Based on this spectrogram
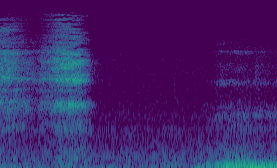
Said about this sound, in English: I'm breathing into the mic. That's a little ASMR for everybody, okay?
